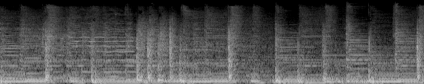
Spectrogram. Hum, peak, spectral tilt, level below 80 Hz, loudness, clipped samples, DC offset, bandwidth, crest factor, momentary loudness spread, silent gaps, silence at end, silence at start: none; -4 dBFS; -5.5 dB/octave; -32 dBFS; -21 LUFS; under 0.1%; under 0.1%; 18 kHz; 16 dB; 4 LU; none; 0 s; 0 s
